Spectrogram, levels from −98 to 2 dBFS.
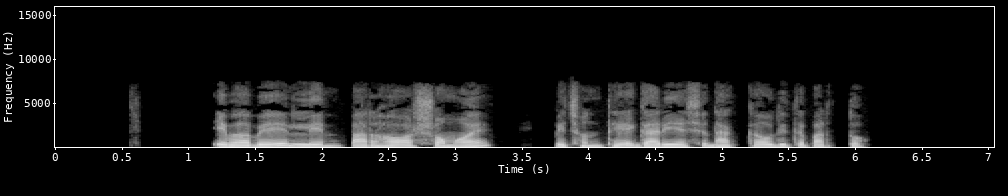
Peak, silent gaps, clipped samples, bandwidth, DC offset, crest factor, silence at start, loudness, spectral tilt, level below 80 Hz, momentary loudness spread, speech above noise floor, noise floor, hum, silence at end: -4 dBFS; 3.35-3.44 s, 3.56-3.73 s, 5.12-5.17 s, 5.85-5.93 s; under 0.1%; 7.2 kHz; under 0.1%; 16 dB; 1.2 s; -19 LUFS; -8.5 dB/octave; -58 dBFS; 9 LU; over 72 dB; under -90 dBFS; none; 1 s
